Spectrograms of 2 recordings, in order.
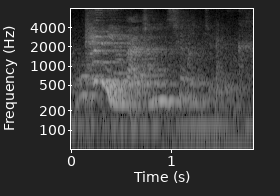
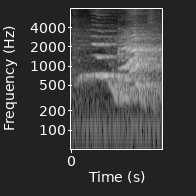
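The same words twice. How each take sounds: First: Softer and lower, almost to herself; a quieter murmured repeat; lower, softer aside. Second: Louder, higher, laughing through it; squealed with laughing delight; laughing, thrilled. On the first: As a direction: drop it down, conspiratorial. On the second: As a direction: gush with glee. Gushing over the gossip. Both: Acted.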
